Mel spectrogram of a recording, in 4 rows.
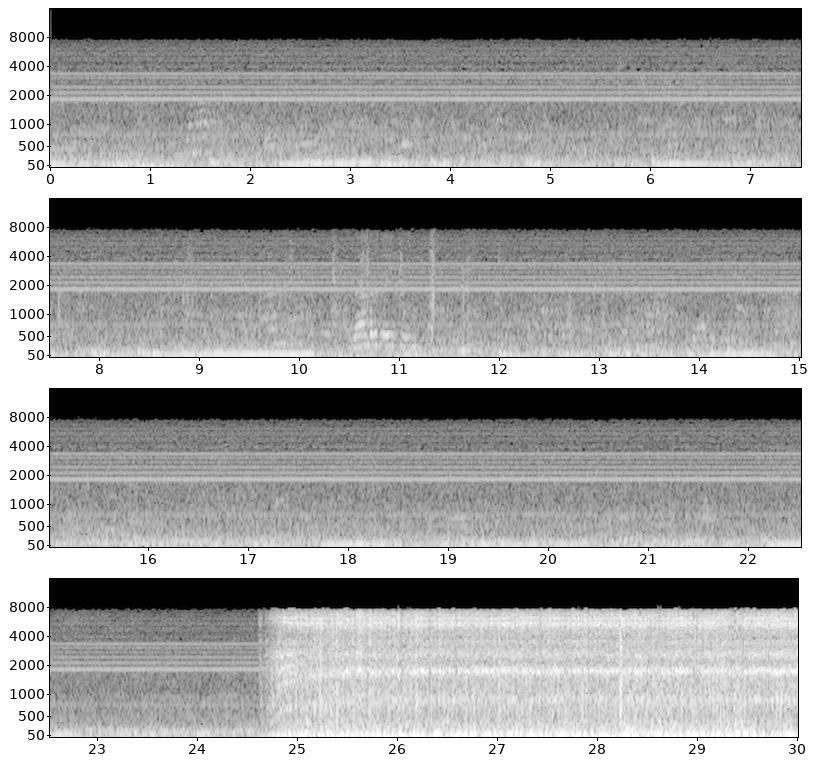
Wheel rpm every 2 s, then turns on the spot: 0, 0, 0, 0, 0, 0, 0, 0, 0, 0, 0, 0, 100, 230, 230.
none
